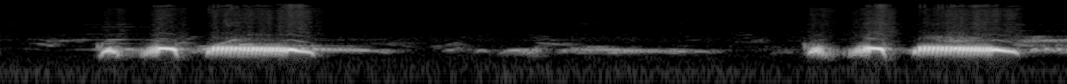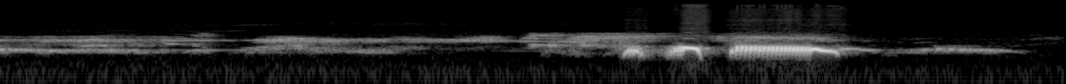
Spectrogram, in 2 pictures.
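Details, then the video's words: Spotted dove cooing in the style called "thúc gù": three phrases, each two short clipped notes followed by a long, low, slightly falling coo, with soft quieter cooing between phrases. "cu gáy thúc gù"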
